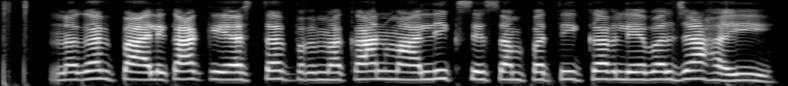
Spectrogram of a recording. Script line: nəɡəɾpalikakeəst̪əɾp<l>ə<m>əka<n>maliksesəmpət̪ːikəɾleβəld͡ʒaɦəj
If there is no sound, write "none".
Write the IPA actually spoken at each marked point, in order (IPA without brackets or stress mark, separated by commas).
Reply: ɾ, m, n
